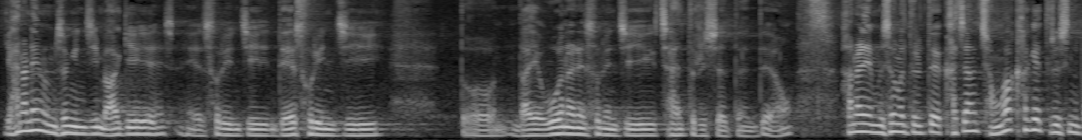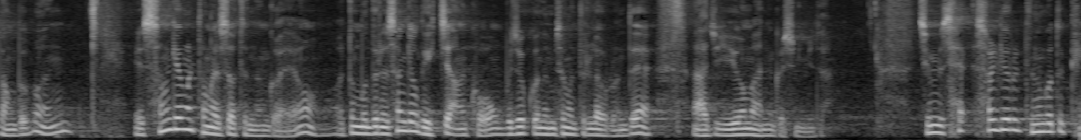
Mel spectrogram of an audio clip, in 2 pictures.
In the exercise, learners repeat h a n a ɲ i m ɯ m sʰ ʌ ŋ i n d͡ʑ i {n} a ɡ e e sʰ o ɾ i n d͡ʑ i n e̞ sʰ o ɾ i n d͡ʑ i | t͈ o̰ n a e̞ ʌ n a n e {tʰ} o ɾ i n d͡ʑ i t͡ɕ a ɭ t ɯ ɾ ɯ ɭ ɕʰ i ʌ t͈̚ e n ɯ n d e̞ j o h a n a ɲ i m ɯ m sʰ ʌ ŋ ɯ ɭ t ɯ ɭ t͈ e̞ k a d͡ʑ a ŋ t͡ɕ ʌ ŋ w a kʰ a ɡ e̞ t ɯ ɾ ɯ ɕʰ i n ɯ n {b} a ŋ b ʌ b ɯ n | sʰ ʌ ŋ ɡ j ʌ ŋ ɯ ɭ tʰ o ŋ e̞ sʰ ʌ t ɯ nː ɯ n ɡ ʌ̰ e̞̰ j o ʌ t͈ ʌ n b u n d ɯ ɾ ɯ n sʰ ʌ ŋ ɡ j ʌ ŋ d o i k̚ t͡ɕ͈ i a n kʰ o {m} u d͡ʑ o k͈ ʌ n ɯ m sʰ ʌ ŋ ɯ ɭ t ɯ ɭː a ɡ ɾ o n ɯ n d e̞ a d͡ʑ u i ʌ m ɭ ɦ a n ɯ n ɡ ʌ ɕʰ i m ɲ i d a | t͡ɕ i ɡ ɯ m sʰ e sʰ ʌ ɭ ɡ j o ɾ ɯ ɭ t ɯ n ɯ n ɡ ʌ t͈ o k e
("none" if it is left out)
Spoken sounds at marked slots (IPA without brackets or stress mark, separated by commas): m, sʰ, p, m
